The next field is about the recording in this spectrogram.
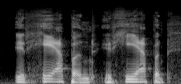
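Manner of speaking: flat Chicago Midwest short a in "happened". Discussing regional accents with a co-host, demonstrating a Chicago short A accent. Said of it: "like with people from Chicago".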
